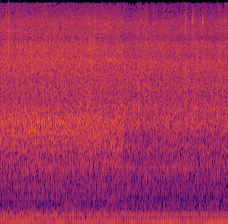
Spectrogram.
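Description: Chicken and onions frying in a wok over a gas flame, with a soft steady sizzle that thins a little about halfway through, over a steady low hum.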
